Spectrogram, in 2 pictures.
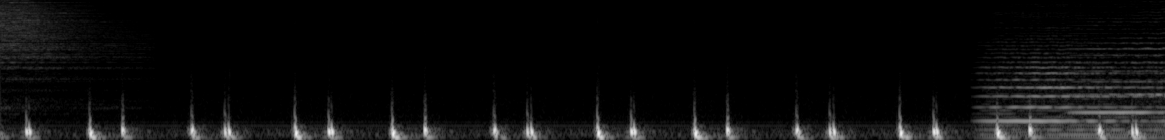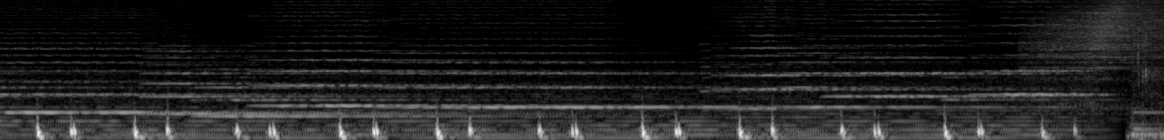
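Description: Heartbeat sound effect, a steady lub-dub beat about once a second. About ten seconds in, slow music with long held tones comes in over it and continues with the beat.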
